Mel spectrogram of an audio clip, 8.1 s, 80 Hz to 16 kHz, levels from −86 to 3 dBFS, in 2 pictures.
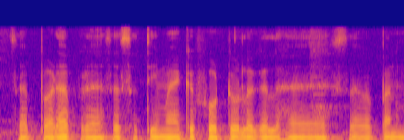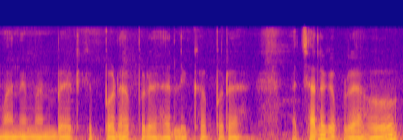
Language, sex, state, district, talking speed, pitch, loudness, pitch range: Hindi, male, Bihar, Jamui, 165 wpm, 90 Hz, -18 LUFS, 85-90 Hz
